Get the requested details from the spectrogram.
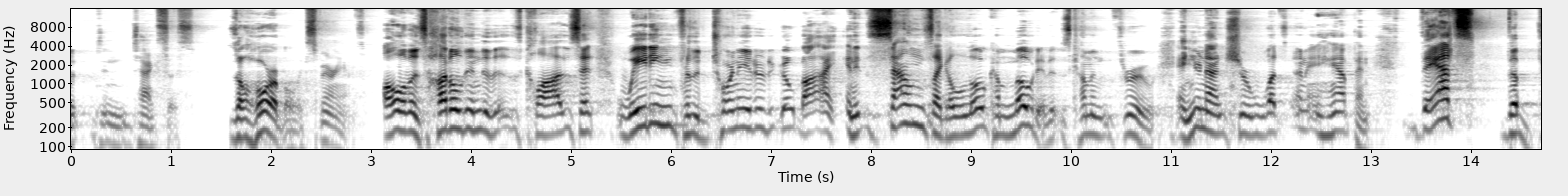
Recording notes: recorded at Central: A Christ-Centered Church on 12/27/15.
